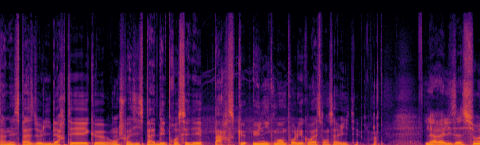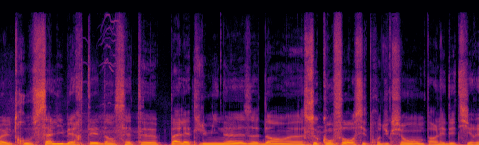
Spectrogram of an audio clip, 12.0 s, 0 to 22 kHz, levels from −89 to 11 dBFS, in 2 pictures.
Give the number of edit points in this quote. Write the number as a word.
one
